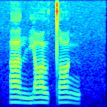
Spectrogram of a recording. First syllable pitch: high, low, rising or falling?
falling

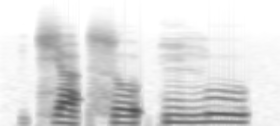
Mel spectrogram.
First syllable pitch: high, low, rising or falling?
low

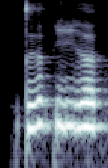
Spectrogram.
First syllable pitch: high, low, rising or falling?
rising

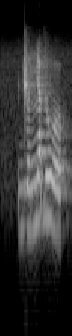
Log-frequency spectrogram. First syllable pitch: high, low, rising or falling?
low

